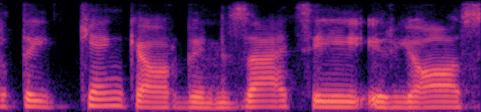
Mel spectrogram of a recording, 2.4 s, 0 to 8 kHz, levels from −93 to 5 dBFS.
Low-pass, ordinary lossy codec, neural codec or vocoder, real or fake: 7.2 kHz; Opus, 16 kbps; vocoder, 22.05 kHz, 80 mel bands, HiFi-GAN; fake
